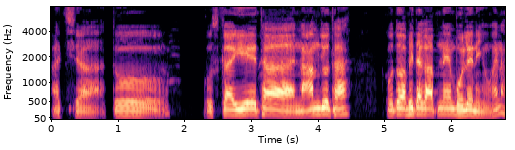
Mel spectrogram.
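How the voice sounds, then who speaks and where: This man has a plain, everyday voice, fairly high in pitch, with ordinary pitch variation. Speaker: channel host and interviewer. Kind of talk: interview questions.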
